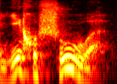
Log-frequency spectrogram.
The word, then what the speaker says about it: Yeshua: de Jesus, né, que você tem que falar o nome dele em hebraico, né, que é Yeshua. E aí tem pessoas até que tentam achar uma pronúncia mais de época, quer dizer, não era, na época não se pronunciava Yeshua, se pronunciava Yehoshua.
